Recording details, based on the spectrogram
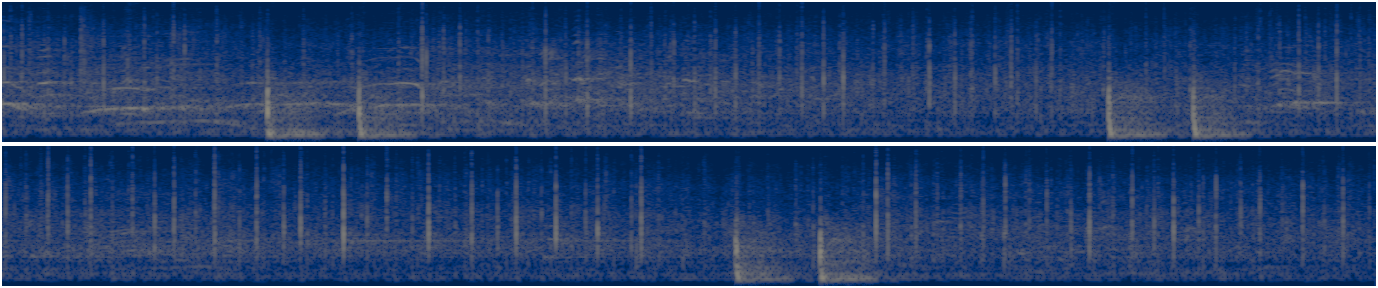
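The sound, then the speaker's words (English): A large standing audience makes a rainstorm with their bodies: dense, rapid finger snapping, clapping and pattering like heavy rain, broken by several deep, rumbling thumps of stomping feet that mimic thunder. “Where's that thunder?”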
